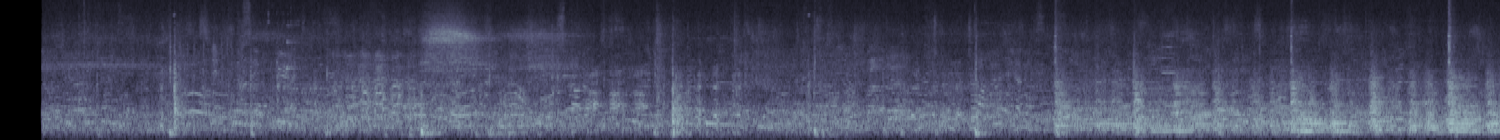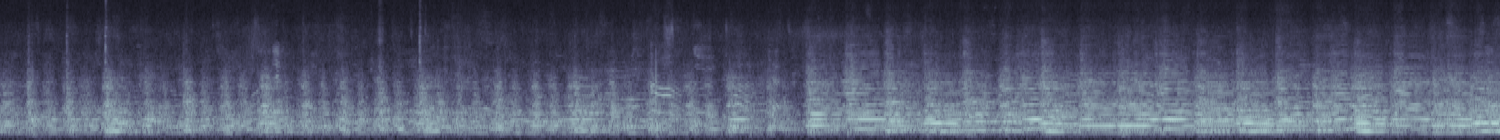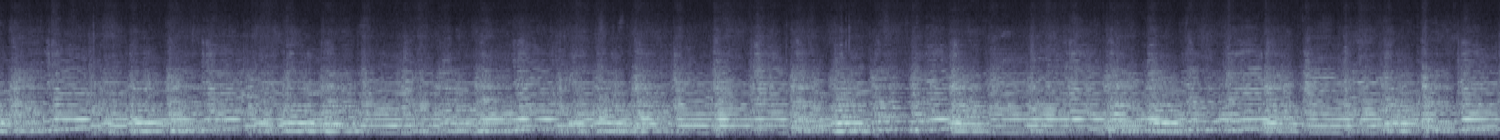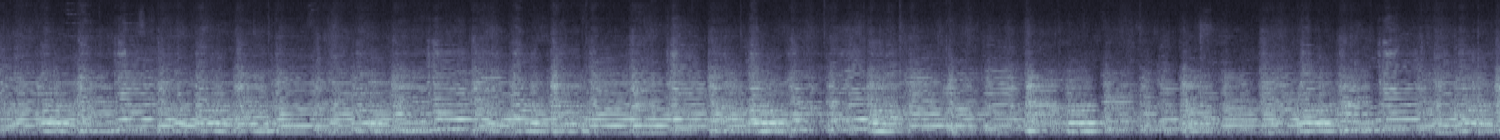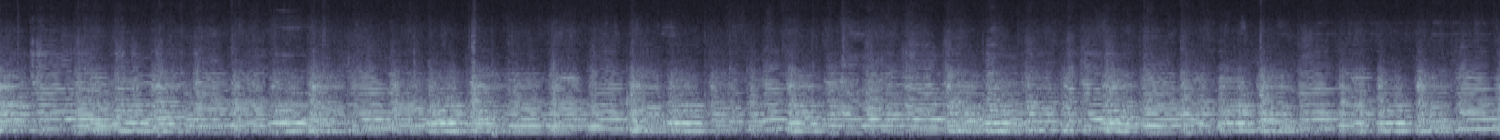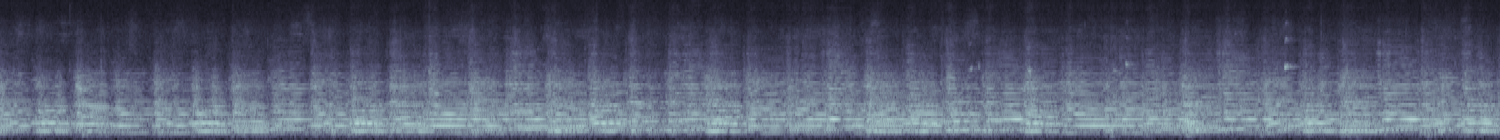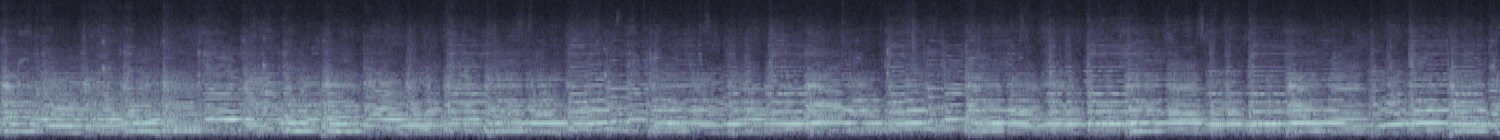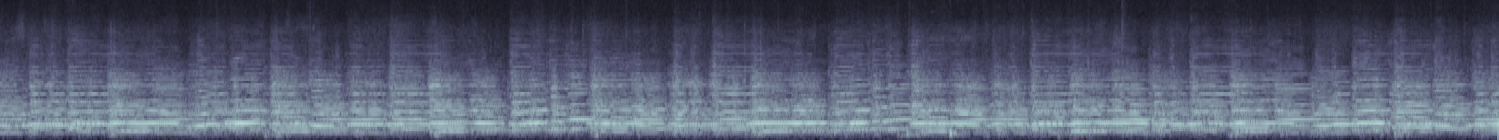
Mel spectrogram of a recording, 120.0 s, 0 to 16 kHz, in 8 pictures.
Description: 13_loudia_ronds1-divers_instruments.mp3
